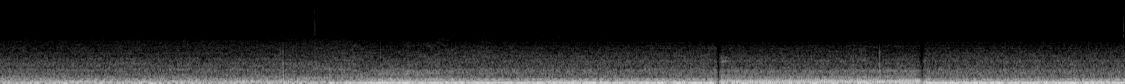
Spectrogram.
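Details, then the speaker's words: 2019 Ford Fiesta after rear wheel bearing hub replacement, test drive at about 50 mph: steady low road rumble with no hum or growl, quiet through swerve test both ways; normal wheel bearing. "Everything is nice and quiet now, and that's the way it's supposed to be."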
